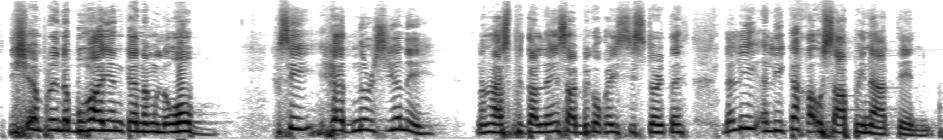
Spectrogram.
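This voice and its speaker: A man with a high yet mellow voice tells a faith testimony about his family, earnest and heartfelt. He acts out the lines of the people he quotes. The sound is close and dry. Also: a little fast, dry recording. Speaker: father sharing a personal testimony.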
